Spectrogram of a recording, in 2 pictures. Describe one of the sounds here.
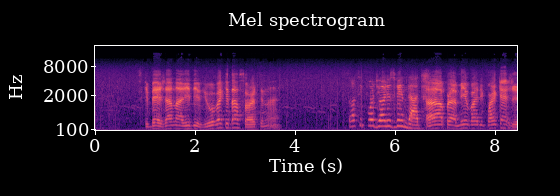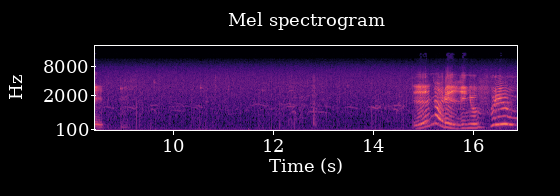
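A young woman talks with animation, heard through an old film soundtrack.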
